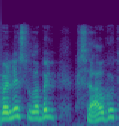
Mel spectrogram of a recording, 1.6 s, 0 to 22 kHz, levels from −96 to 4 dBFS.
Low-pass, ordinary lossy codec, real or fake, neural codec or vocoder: 10.8 kHz; Opus, 32 kbps; fake; codec, 44.1 kHz, 7.8 kbps, Pupu-Codec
